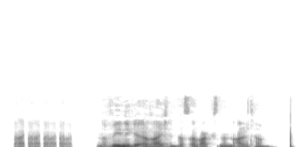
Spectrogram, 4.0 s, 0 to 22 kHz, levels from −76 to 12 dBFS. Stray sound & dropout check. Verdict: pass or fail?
fail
